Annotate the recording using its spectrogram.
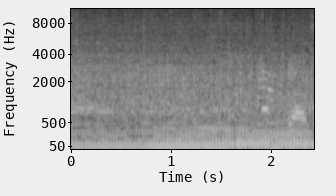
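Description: Church band holding steady chords under a congregation's applause and cheering.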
